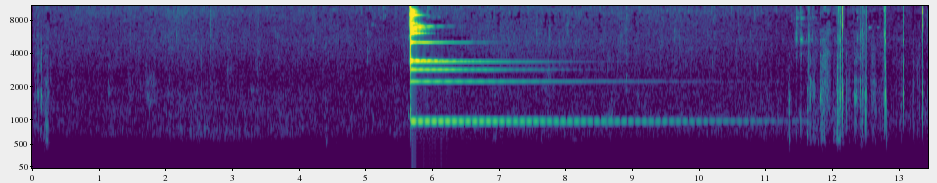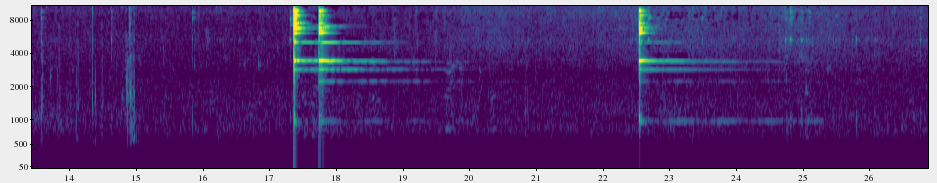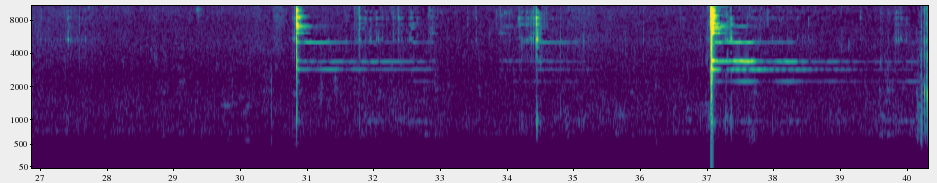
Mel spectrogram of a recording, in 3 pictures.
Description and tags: Sound of a bright bell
